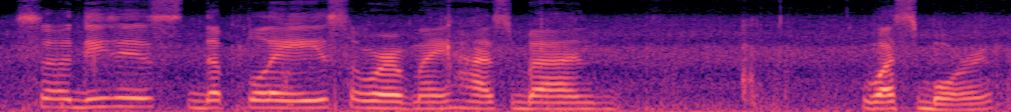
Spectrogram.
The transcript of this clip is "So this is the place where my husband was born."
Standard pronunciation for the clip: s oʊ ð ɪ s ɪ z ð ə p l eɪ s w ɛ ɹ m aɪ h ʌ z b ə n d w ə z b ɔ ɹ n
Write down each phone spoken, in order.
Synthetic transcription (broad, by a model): s oʊ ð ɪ s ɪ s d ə p l eɪ s w ɛ ɹ m aɪ h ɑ s b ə n d w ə s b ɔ ɹ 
